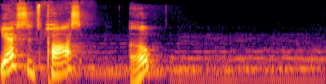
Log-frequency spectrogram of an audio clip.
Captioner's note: beep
